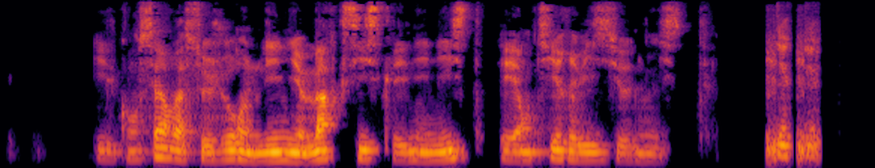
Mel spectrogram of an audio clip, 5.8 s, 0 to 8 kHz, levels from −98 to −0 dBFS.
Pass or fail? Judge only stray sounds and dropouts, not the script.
fail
